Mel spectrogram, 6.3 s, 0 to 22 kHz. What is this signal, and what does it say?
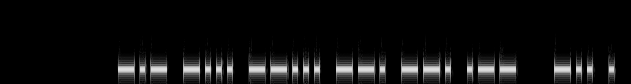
Morse code, heard as a keyed tone, about 22 wpm, 700 Hz. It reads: KB7GGW DE
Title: USA Callsign DE Callsign 22wpm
